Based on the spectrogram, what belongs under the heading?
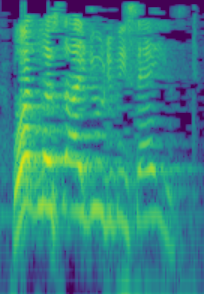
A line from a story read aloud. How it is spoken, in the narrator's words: He cried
